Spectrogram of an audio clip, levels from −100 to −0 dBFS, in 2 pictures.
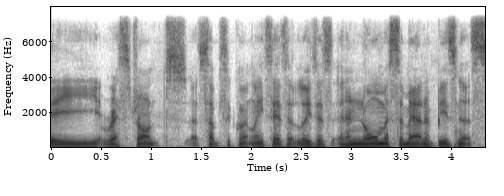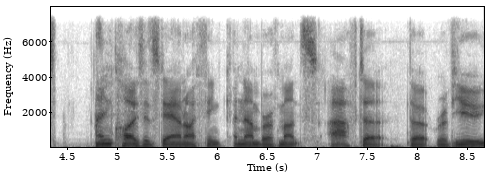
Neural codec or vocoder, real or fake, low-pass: none; real; 7.2 kHz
